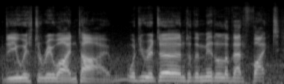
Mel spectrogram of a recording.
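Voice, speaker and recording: Higher-voiced taunting male villain acted by a man. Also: steady tone, moderate pace, bright, forceful tone, a little hiss or hum. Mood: mocking. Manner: taunting, theatrical. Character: mocking, haughty male villain, sly and taunting. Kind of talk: anime fan dub acting.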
